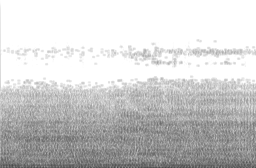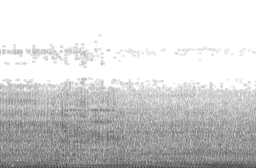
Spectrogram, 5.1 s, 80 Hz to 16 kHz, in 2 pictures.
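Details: 2021 Can-Am Commander Max held at high revs before the carrier bearing is replaced with a Sancraft carrier: a rough metallic driveline rattle and vibration over the steady drone. The new carrier later reduces the rattle but does not remove it.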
